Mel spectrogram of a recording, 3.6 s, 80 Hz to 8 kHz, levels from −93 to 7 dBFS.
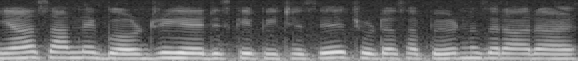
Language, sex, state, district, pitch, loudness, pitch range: Hindi, female, Uttar Pradesh, Budaun, 230 Hz, -15 LUFS, 220-245 Hz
